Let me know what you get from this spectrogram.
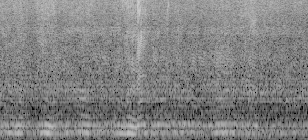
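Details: Bees swarm from their hive in a short burst of loud, steady buzzing, close wingbeats wavering slightly in pitch over a dense humming background.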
